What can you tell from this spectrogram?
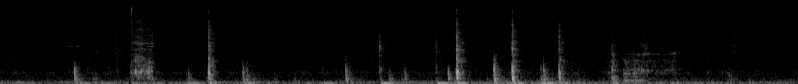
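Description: Metal ladle knocking and scraping against an aluminium bowl as thick pudding is scooped out and spooned into glass dessert cups: an irregular string of sharp clinks with a couple of short scrapes.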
